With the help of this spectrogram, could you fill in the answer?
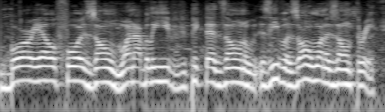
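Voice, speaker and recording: A strong Baltimore accent comes through over noticeable background noise. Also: man. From Baltimore, Maryland, US. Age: 30s. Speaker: video game streamer. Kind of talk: gameplay live stream commentary. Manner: casual, conversational.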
